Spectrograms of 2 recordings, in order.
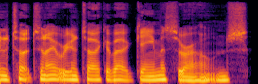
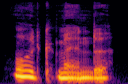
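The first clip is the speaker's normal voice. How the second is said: acted stern character voice with raised pitch; 6 semitones higher than usual. Answering a question put to Stannis: Stannis impression. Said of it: "Stannis, where are you".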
